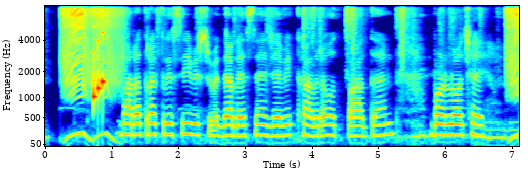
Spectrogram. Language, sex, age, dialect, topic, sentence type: Maithili, female, 36-40, Angika, agriculture, statement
